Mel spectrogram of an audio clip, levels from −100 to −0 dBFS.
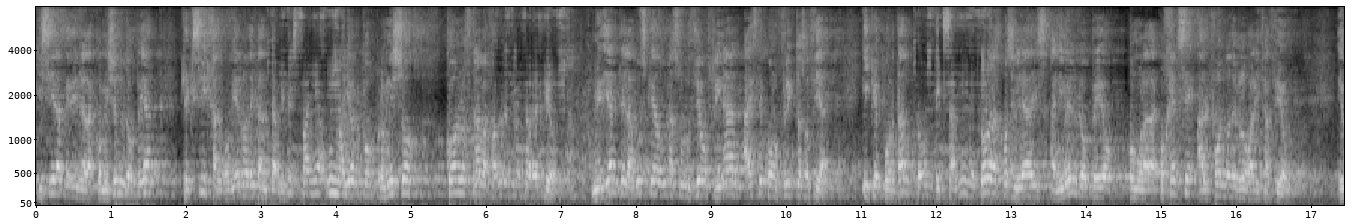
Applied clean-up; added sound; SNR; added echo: neural separator model SepFormer DNS4.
